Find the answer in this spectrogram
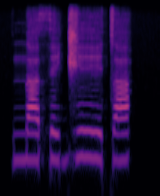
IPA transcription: n a θ e d͡ʒ eː t a

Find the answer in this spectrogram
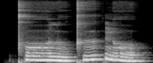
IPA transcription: kʰ oː˧ l u˩˧ kʰ ɯː˧˥ k̚ n o˥˨

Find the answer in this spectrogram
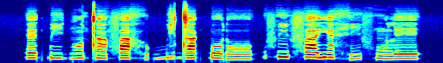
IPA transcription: ɛ˦ k͡p i˧ ɡ ɔ̃˦ t ã˦ f a˦ h u˧ ɡ͡b i˦ d a˦ k͡p o˦˨ ɾ o˧ | f ĩ˦ f a˦ j ɛ̃˦˨ h i˨˦ f ũ˧ l e˦

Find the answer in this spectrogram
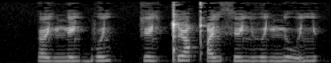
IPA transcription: œ lʲ n e lʲ b o lʲ kː e lʲ ǃ y qʼ e lʲ θ y lʲ β u lʲ n u lʲ

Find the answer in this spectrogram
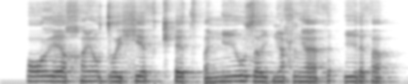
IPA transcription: ɔ ɣ e χ ĩ u̯ d ʊ y̯ xʲ e θ t͡ʃʼ e t͡sʼ ə̃ ɲ i u̯ z ə i̯ ɠ ĩ ħ ʎ ɛ̃ θ | i ɾ e θ ə̃

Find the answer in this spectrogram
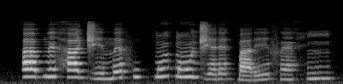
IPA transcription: a˦ b ɛ̃˦ h a˦ d͡ʒ e˧ m ɛ˦ f u˦ ɡ͡b ɔ̃˦ k͡p ɔ̃˦ d͡ʒ ɛ˧ ɾ ɛ˧ k͡p a˨ ɾ e˧ f ɛ̃˧ h ĩ˦

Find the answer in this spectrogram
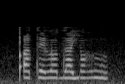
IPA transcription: qʼ ɛ t ɛ l ɔ d a j ɔ ɦ u

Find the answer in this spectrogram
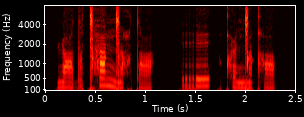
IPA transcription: ɳ ə˩ e̯ dˤ ɪ˥ ǀʰ a˥ ŋ͡ǀ ɪ˩ χ tˤ a˩ | r e˥ | qʰ y˩ ŋ͡ǀ ɪ˩ qʰ ɔ˩

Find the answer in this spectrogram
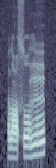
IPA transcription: lˠ ɑ sˤ y ŋ õ

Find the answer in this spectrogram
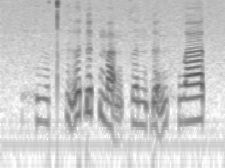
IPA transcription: h ɨ̤˨˩ ə̯ t̪ʰ ɨ̰˧˥ ə̯ ɗ ə˦˥ t̚ m a̰˧˨ ŋ k ə˧ n ɗ ə̰˧˥ n h w a˦˥ t̚

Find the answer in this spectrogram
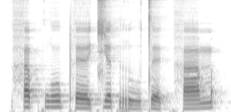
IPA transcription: h a˥˩ p̚ k w oː˥˩ pʰ ɛː˧ t͡ɕ ɛː˥˩ t̚ r uː˩˦ t ɛː˨˩ k̚ h a˦˥ m

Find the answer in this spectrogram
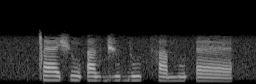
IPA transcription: ǀ æ ʃ ũ ʔ a z d͡ʒ u d u tʰ a m u ʔ æ

